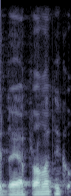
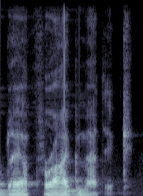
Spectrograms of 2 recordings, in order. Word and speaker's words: diaphragmatic: You can say diaphragmatic or diaphragmatic. This is depends British or American pronunciation.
